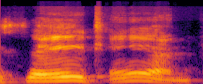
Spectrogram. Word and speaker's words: seitan: so i just said say yeah you say say tan i say spaton oh i know all right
